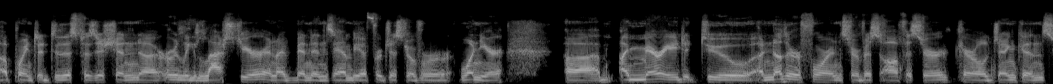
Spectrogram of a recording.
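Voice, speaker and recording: A middle-aged man from California with a lowish, bright, forceful voice that stays flat in tone. He lays out facts in a steady, businesslike way. The sound is dry, coming over a video call. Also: no room sound, low-quality recording. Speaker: career diplomat and panelist. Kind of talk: formal self-introduction.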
